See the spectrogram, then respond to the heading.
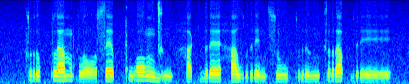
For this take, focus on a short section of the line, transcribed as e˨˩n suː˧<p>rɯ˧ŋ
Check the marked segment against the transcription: correct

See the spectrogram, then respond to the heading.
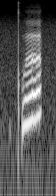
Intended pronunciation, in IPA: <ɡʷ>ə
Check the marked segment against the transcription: incorrect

